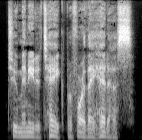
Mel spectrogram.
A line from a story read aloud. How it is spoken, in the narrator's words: murmured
